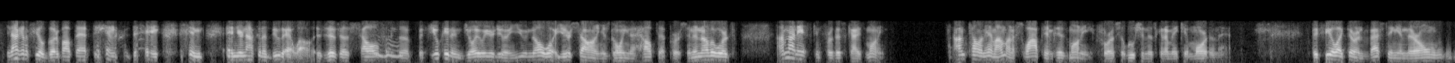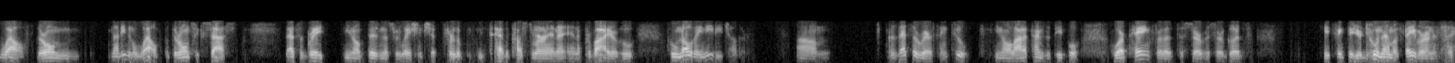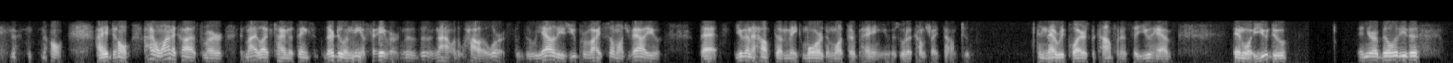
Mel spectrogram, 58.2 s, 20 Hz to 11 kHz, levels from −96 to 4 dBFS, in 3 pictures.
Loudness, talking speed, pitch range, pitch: -23 LUFS, 230 wpm, 105-140 Hz, 115 Hz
